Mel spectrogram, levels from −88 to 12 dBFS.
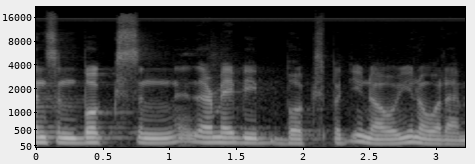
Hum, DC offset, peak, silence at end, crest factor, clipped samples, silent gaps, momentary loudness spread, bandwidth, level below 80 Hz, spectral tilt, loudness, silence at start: none; under 0.1%; -8 dBFS; 0 s; 18 dB; under 0.1%; none; 8 LU; 18.5 kHz; -66 dBFS; -6 dB/octave; -27 LUFS; 0 s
